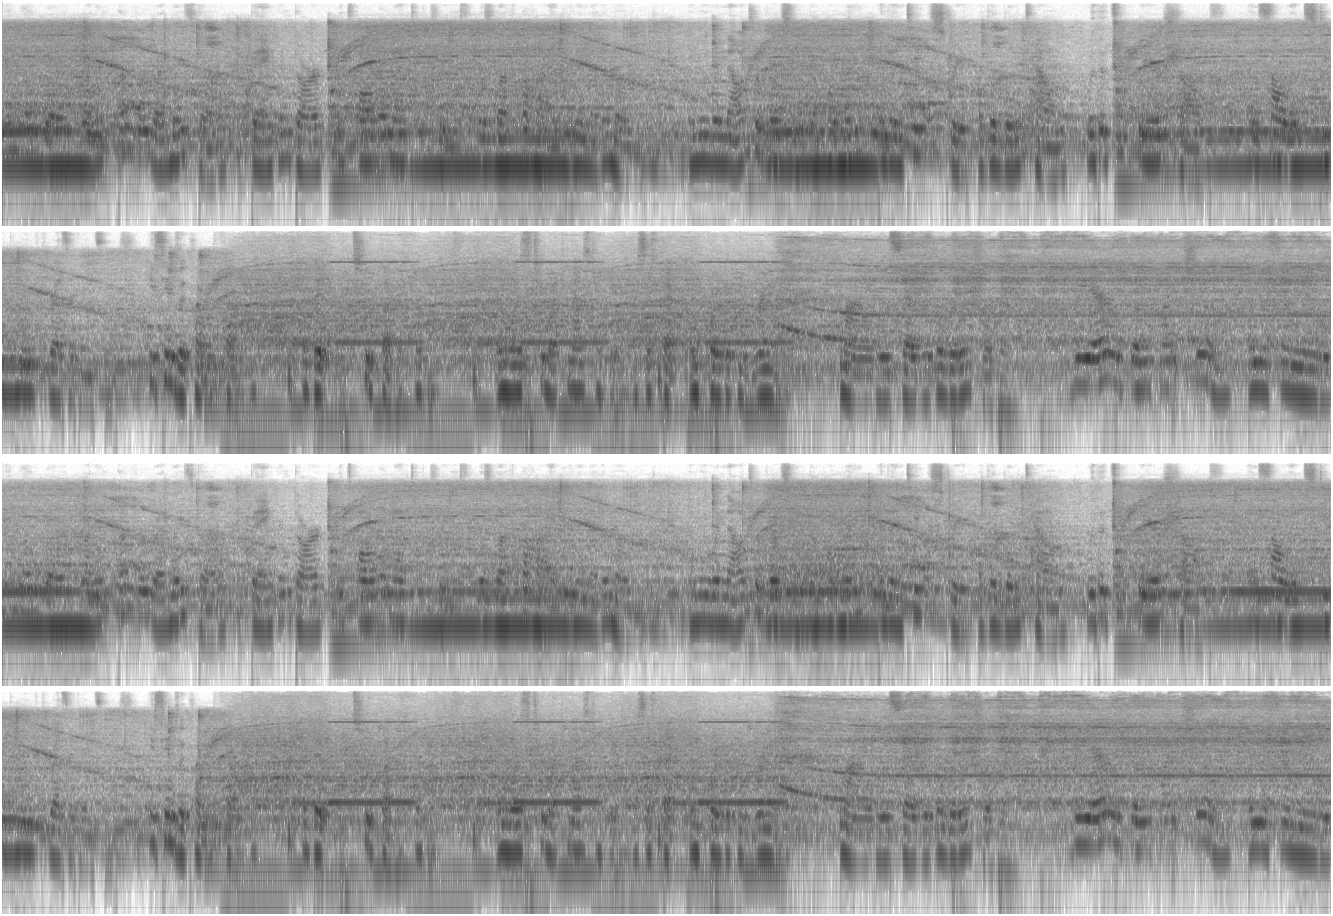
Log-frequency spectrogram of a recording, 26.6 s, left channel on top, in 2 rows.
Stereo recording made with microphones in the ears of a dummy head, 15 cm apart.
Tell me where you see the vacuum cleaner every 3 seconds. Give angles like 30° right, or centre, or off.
20° left, 10° left, 20° right, 50° right, 60° right, 60° right, 60° right, 60° right, 60° right.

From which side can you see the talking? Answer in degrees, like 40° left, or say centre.
10° right.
